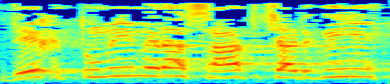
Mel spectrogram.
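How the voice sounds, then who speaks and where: A man giving a Sikh sermon, telling stories and slowly chanting verses in a sing-song way. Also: very high-pitched. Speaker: preacher. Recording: dull long reverb.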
